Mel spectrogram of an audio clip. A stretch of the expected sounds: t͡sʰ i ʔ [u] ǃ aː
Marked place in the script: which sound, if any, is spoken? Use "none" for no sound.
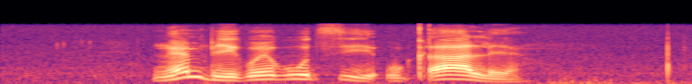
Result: u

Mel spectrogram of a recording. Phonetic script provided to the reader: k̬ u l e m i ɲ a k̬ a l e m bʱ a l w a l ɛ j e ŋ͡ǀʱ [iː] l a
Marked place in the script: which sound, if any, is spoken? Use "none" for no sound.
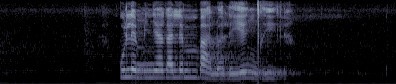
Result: iː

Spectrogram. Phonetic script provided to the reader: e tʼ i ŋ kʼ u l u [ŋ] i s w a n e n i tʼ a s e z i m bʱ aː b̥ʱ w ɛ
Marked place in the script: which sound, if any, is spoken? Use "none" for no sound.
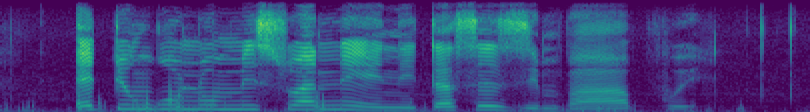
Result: m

